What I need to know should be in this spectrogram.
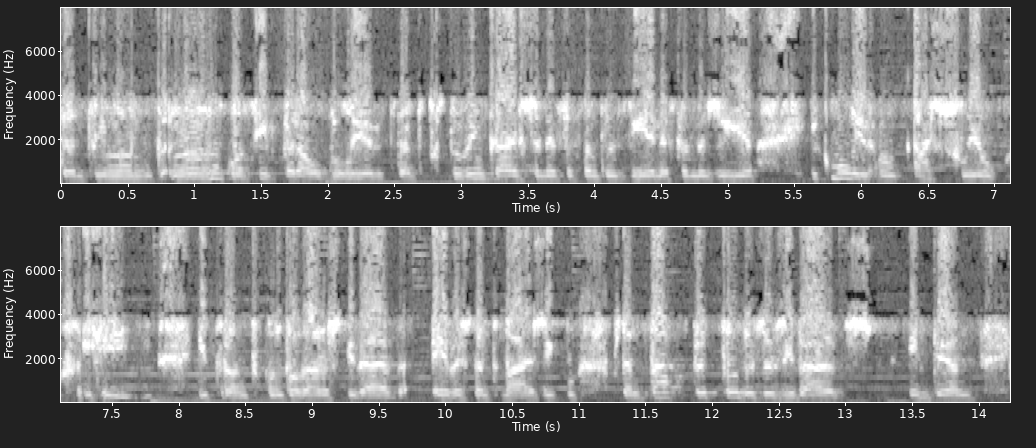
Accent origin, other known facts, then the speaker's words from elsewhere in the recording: Chaves, Norte, Portugal; eu sou de Chaves, sou claudiense, portanto, vazio-me muito naquela zona transmontana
